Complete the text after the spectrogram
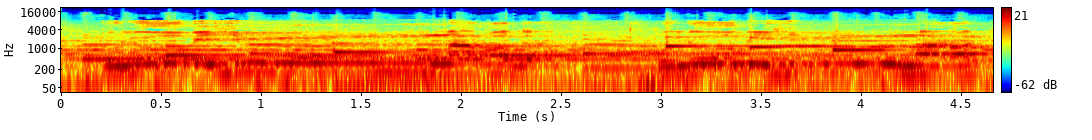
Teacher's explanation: Mim itu bertemu dengan huruf mim dan bacaannya adalah dengan memasukkan huruf mim itu secara gunnah selama 2 harakat. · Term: idgham mislain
